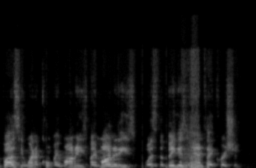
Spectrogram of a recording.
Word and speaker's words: Maimonides: I see that Maimonides, sorry, is it how you pronounce it? Yeah. The Rambam, you can say the Rambam.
